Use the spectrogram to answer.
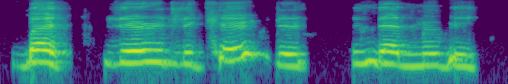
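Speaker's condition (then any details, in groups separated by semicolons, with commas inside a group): Speech impairment; speech not perfect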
